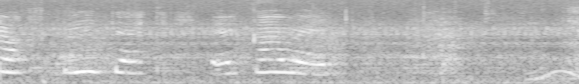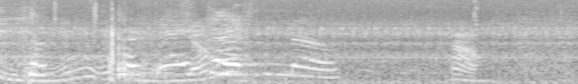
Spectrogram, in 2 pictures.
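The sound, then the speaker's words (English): A young child makes a growling, roaring vocal sound with wavering, sweeping pitch, imitating a lion, with short voiced bursts and some background noise. “A lion.”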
